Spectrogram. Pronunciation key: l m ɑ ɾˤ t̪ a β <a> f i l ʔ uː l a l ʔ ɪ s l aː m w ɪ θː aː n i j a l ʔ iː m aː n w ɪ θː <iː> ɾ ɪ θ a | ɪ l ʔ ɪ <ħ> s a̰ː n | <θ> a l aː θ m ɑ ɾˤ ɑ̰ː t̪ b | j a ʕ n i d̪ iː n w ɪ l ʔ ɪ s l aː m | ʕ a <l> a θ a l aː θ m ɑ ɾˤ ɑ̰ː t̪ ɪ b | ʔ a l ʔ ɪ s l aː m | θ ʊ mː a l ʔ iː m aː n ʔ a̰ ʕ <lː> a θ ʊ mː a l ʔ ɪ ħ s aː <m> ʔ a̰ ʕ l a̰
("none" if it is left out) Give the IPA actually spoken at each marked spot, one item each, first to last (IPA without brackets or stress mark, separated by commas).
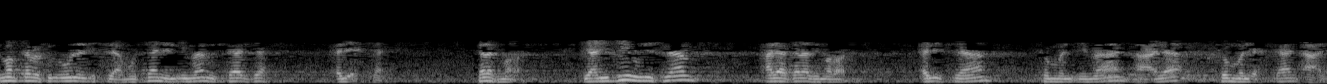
a, aː, ħ, θ, l, l, n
